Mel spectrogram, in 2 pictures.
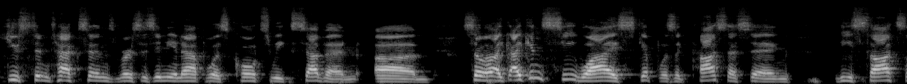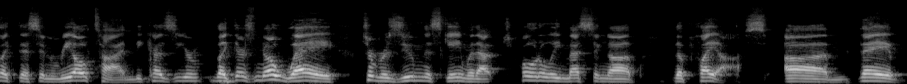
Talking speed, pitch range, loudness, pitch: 140 wpm, 145-190 Hz, -24 LUFS, 165 Hz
